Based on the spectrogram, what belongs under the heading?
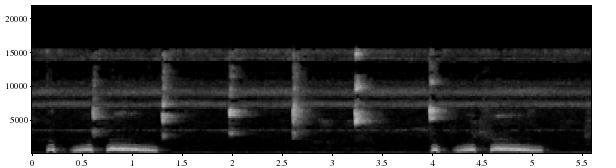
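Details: Two repeated three-note coo phrases from a spotted dove, the call it gives in the wild to summon other doves: a quick short note, a rounder note, then a long mellow coo. Light high chirps are heard between the phrases.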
